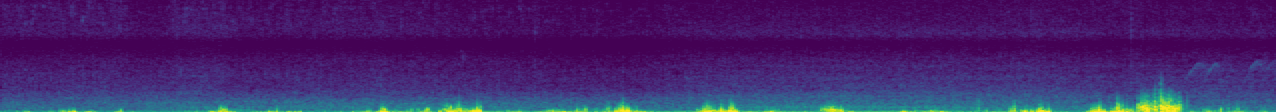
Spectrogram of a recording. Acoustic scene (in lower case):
street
